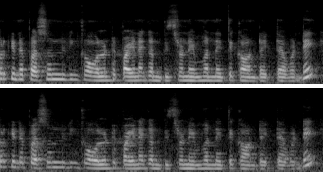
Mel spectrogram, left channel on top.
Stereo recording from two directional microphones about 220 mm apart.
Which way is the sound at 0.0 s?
50° left (ahead or behind).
